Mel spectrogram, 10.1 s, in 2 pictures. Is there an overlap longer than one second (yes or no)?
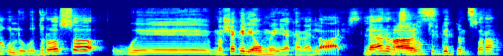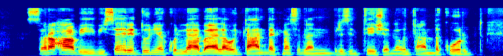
no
